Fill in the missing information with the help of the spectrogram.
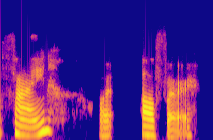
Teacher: We have the sound, which is voiceless. It's a voiceless labiodental fricative.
